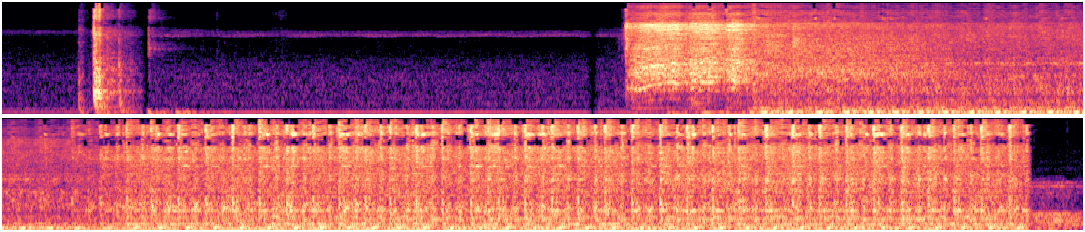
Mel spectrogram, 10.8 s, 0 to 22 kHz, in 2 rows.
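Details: 2002 Kawasaki Prairie 650 4x4 ATV V-twin after a tune-up (one valve loosened, plugs): starter crank, then a lumpy, uneven idle with fairly regular popping back through the carb. It pops less than before. Intake popping at idle.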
